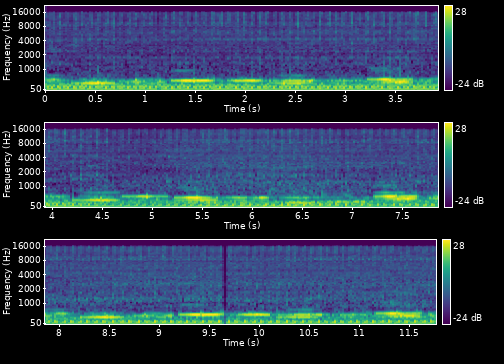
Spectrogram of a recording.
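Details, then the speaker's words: Car just fitted with a new turbo, idling on an open downpipe with the muffler removed. Steady, even low rumble with no misses or knocks under background music; it runs normally. "all right so the cars all done she sounds good I'm over an open dump tube right now"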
